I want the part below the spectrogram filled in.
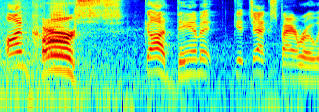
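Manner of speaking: high, loud cry of outrage; frustrated shout. Real, not acted. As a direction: yell it out in dismay. Hit by curse in fight.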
